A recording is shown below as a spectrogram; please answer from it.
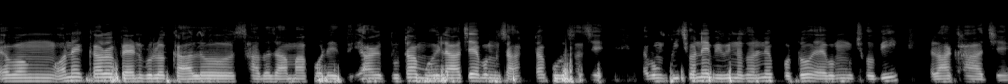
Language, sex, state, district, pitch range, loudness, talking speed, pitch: Bengali, male, West Bengal, Dakshin Dinajpur, 135-150 Hz, -20 LUFS, 155 wpm, 145 Hz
